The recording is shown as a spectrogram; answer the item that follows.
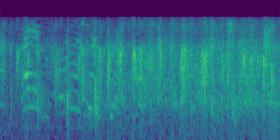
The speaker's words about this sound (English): Without further ado, I want to introduce to you the national and international chairman of the new Black Panther Party for Self-Defense. Bring him on with a hearty round of applause, Malik Zulu Shabazz, Attorney Malik Zulu Shabazz.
